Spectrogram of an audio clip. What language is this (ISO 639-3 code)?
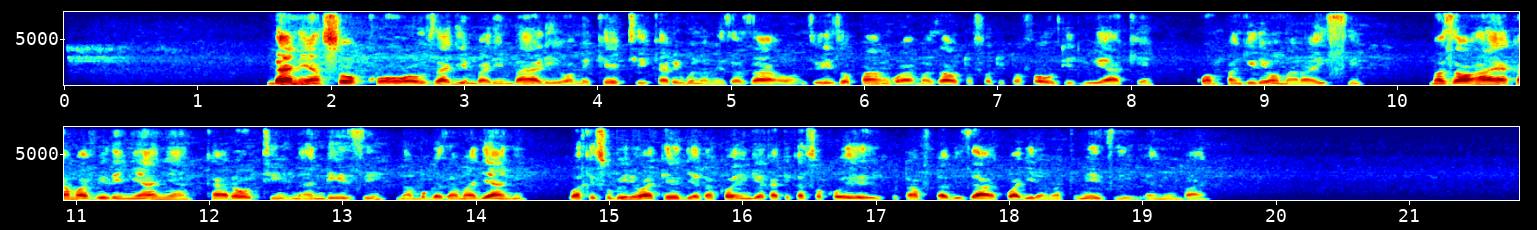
swa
